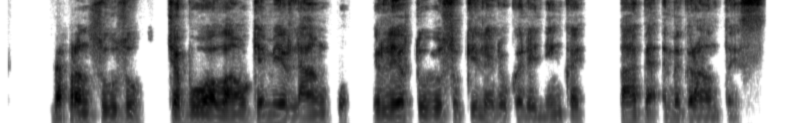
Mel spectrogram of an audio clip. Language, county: Lithuanian, Utena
